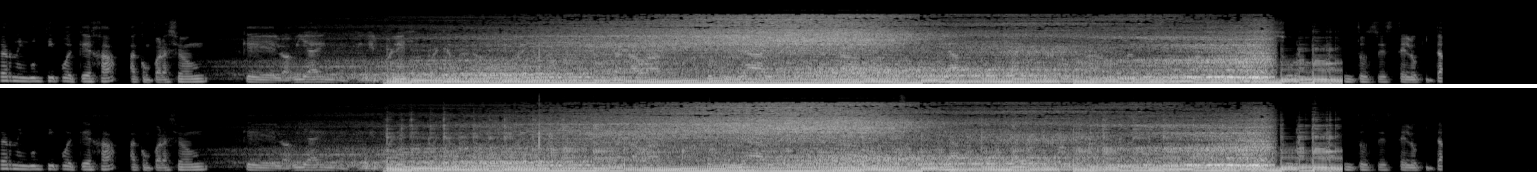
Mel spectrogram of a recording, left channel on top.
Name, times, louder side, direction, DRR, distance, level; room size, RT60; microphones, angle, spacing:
voice 1, 0.0-2.1 2.4-6.7 7.0-13.2 13.4-14.4, left 2 dB, 60° left, 5.4 m, -32 dB
sound 1, 2.6-3.0 3.6-4.5 5.4-5.6 6.0-6.1 6.6-6.7 7.2-8.1 8.4-8.5 9.0-9.2 9.6-9.7 10.2-10.4 10.8-11.6 12.0-12.1, right 2 dB, 75° right, 5.6 m, -39 dB
sound 2, 2.7-12.8, equal, 5° left, 1.2 m, -21 dB
Bass guitar, 3.8-13.4, right 2 dB, 55° right, 1.4 m, -21 dB
open air
head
